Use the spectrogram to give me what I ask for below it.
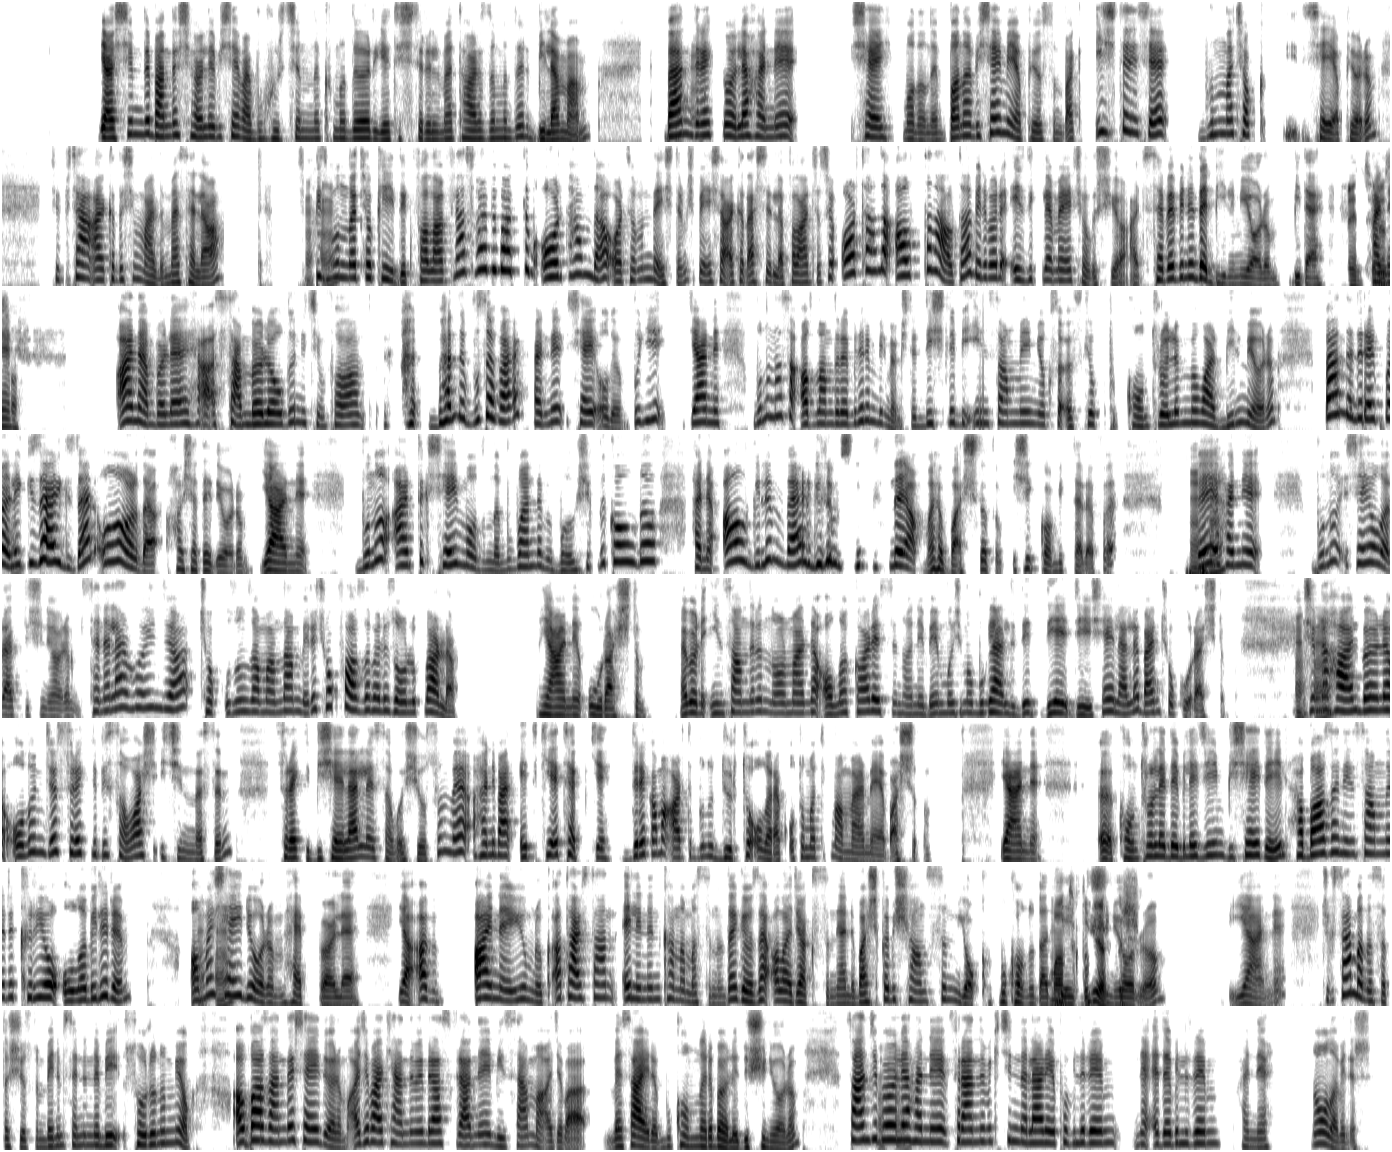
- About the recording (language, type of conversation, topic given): Turkish, advice, Açlık veya stresliyken anlık dürtülerimle nasıl başa çıkabilirim?
- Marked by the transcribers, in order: other background noise; put-on voice: "Ha, sen böyle olduğun için"; other noise; chuckle; laughing while speaking: "gülüm şeklinde"; swallow; put-on voice: "Allah kahretsin, hani, benim başıma bu geldi"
